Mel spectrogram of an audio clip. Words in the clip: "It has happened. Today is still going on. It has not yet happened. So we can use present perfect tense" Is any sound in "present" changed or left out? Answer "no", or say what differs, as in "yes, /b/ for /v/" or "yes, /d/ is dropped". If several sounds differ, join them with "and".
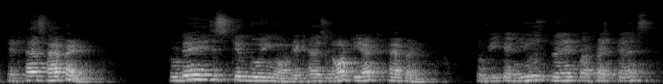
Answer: yes, /l/ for /ɹ/ and /n/ is dropped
